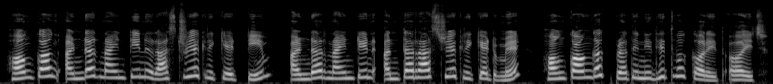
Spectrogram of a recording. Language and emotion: Maithili, neutral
